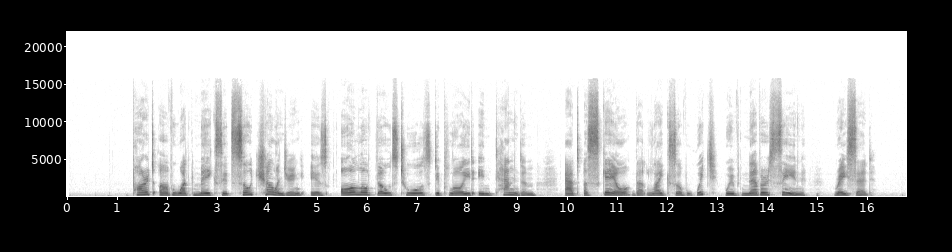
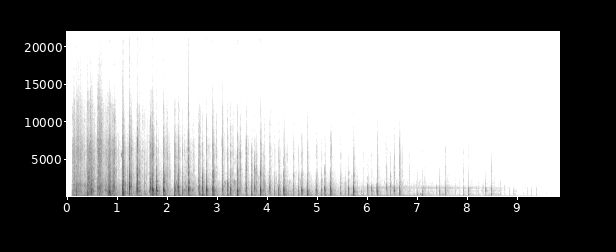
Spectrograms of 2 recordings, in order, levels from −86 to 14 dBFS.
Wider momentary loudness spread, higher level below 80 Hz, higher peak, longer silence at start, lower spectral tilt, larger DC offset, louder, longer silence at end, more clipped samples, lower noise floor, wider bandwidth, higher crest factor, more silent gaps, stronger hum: second, 10 LU vs 14 LU; second, -72 dBFS vs -64 dBFS; second, -12 dBFS vs -4 dBFS; first, 1.3 s vs 0.1 s; about the same, -4 dB/octave vs -4.5 dB/octave; neither; about the same, -29 LUFS vs -30 LUFS; second, 0.7 s vs 3.2 s; neither; second, -68 dBFS vs -81 dBFS; about the same, 16 kHz vs 17 kHz; second, 16 dB vs 28 dB; neither; neither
